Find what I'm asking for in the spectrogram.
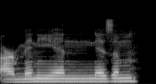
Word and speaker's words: Arminianism: I always say like the country, like Arminian, but I think it's like Arminianism or something.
